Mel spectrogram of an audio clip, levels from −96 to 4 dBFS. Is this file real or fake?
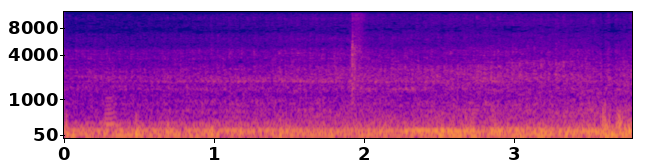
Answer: real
